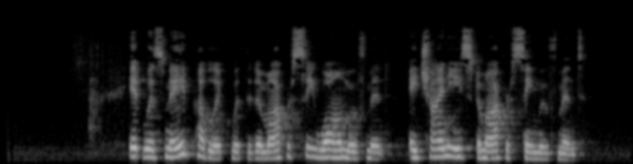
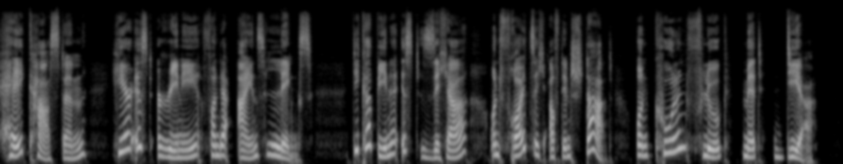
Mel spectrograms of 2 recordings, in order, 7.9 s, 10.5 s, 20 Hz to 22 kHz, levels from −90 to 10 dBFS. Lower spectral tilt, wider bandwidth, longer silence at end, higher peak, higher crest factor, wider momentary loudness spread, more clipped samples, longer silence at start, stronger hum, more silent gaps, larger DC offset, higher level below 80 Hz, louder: first, -5 dB/octave vs -3.5 dB/octave; second, 11.5 kHz vs 17 kHz; first, 0.65 s vs 0.4 s; second, -12 dBFS vs -6 dBFS; about the same, 16 dB vs 18 dB; about the same, 7 LU vs 8 LU; neither; first, 1.6 s vs 0 s; neither; neither; neither; second, -82 dBFS vs -64 dBFS; second, -28 LUFS vs -24 LUFS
